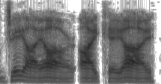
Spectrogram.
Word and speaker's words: Jiriki: When the first vowel pronounced I, as in clip. When later in word, especially at end, pronounced E, as in fleet. Capital JIRIKI, Jiriki.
